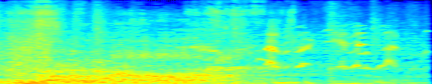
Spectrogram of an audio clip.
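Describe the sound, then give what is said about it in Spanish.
A loud, rumbling film-monster roar of a two-headed shark dominates the first half, then gives way to high-pitched women's screams and shouting in Chinese. “Eso que acabamos de escuchar antes de unos gritos de mujer en chino es el rugido de un tiburón de dos cabezas.”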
